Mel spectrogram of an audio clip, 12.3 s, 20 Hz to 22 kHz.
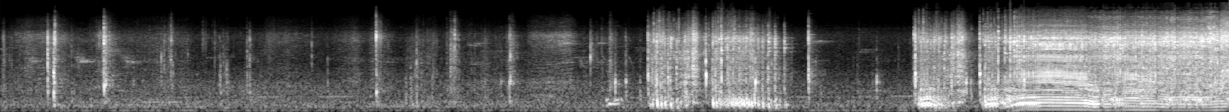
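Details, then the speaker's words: Stihl MS-170 chainsaw, 25 years old, refusing to run: several pulls, short sputtering run that dies, then catches and revs unevenly; owner suspects fuel starvation, fixed in the end by servicing. "It sounds to me like it's running out of fuel, because okay, so these are pretty easy to work on."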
